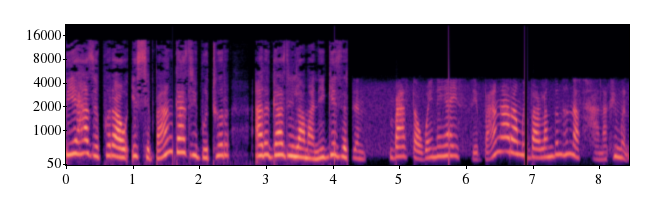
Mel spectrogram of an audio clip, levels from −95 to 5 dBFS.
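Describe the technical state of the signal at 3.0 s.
Generation loss at 3.0 s, present throughout the clip: the speech sounds swirly, hollow and smeared, with blurred consonant attacks and nothing above 14 kHz. This is likely from repeated AAC-LC re-encoding, around seven passes at a rate that fits 64 kbit/s, each requantising on a shifted frame grid so noise and spectral holes accumulate.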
